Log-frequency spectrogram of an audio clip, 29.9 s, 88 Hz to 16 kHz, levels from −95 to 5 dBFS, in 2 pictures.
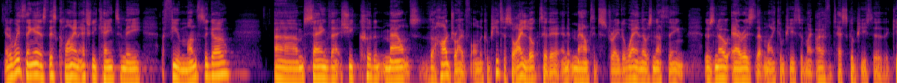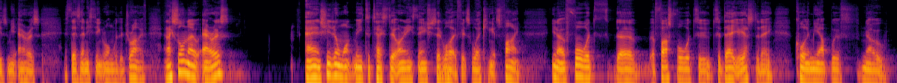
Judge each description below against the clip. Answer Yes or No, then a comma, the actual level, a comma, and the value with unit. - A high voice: No, low, 115 Hz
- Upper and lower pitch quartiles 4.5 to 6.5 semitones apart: No, average, 3.8 semitones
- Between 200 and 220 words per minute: Yes, fast, 205 wpm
